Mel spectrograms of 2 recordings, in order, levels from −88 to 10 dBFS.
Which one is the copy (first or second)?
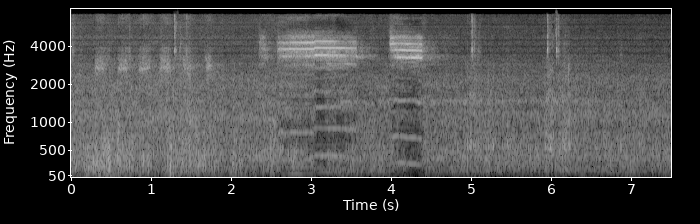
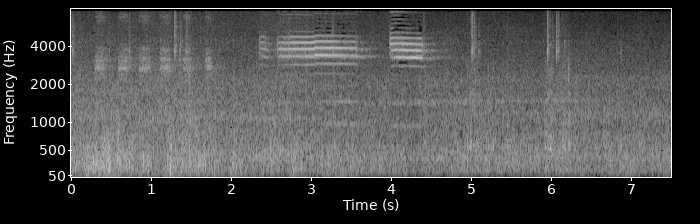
first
